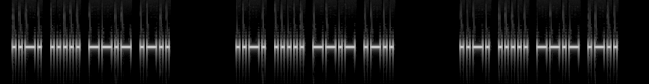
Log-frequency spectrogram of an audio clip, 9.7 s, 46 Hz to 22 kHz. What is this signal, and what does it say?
Morse code, heard as a keyed tone, about 25 wpm, 700 Hz. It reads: F5QL F5QL F5QL
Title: DXCC-100 Call Signs - 4 Characters - Repeated 3x - 25wpm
